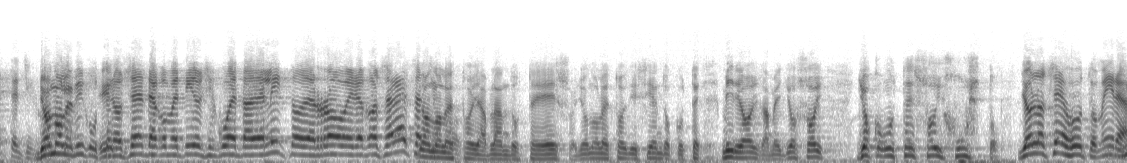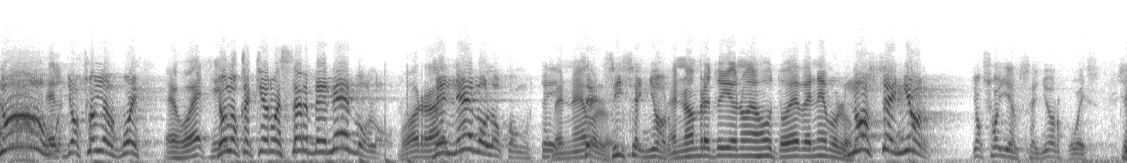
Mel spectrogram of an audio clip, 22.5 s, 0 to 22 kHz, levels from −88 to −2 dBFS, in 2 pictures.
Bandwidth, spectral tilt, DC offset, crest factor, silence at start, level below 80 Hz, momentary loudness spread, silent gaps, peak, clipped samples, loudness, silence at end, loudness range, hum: 10 kHz; -7 dB/octave; under 0.1%; 16 dB; 0 s; -48 dBFS; 11 LU; none; -12 dBFS; under 0.1%; -27 LUFS; 0 s; 5 LU; none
